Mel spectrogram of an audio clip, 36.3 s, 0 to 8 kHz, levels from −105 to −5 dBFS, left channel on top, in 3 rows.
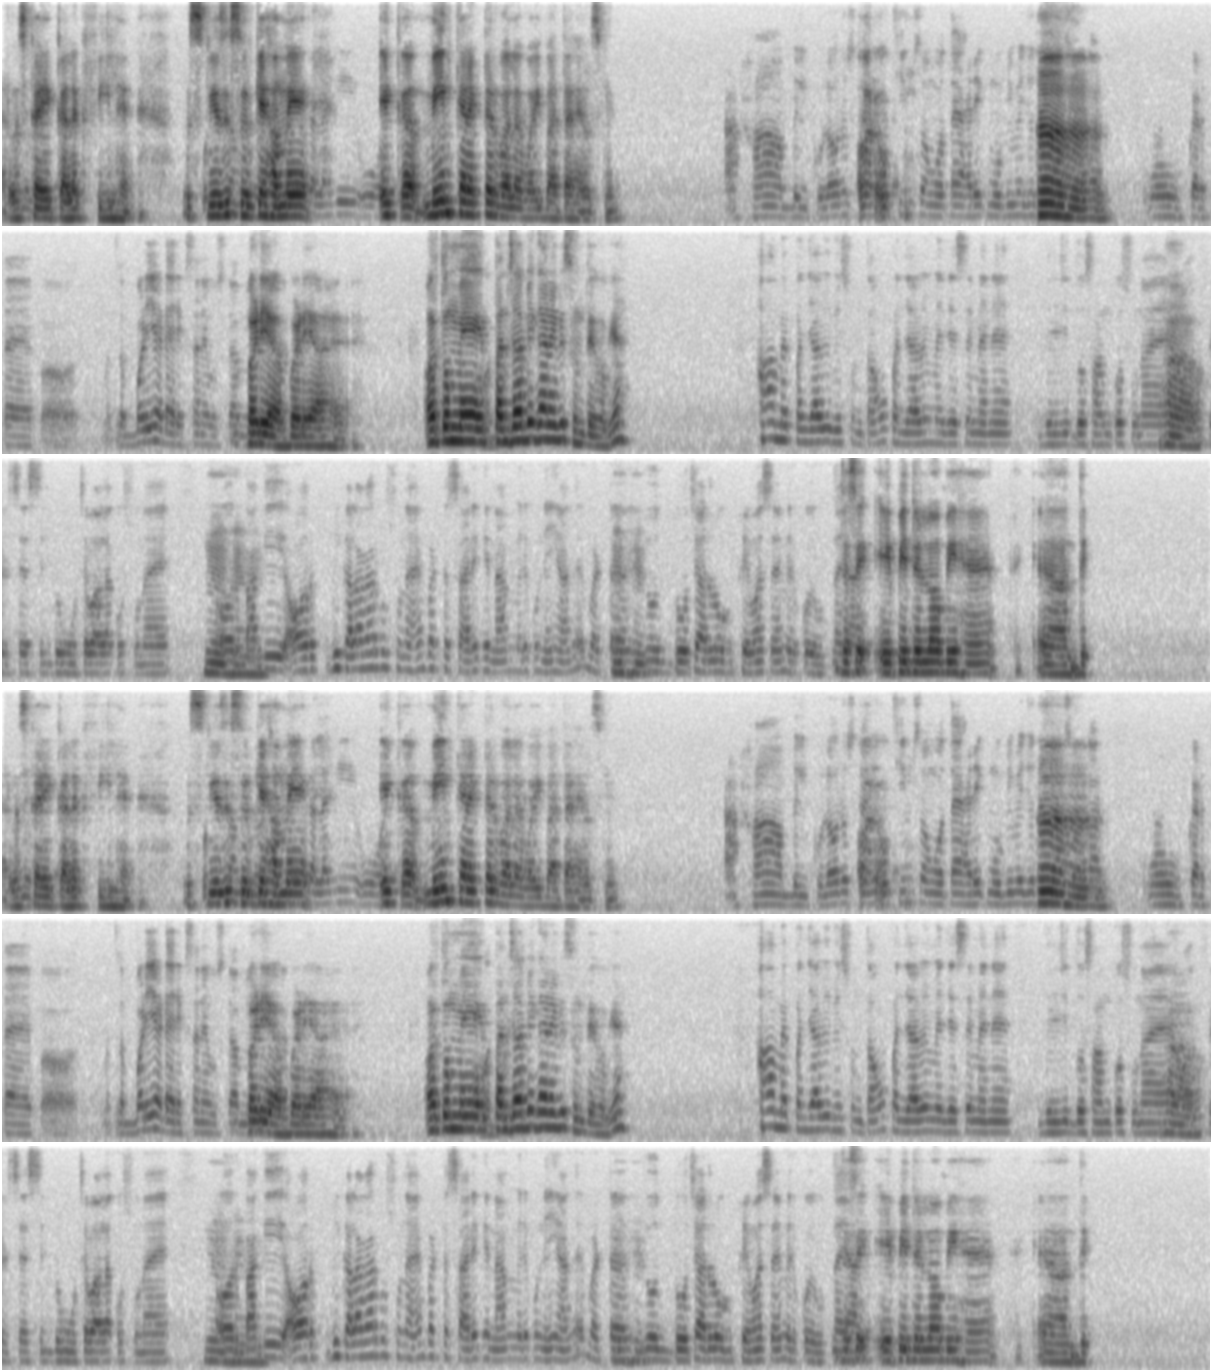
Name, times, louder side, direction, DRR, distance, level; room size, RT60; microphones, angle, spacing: voice 1, 0.0-3.1 3.8-6.2 8.6-8.9 10.3-11.0 14.5-15.6 16.3-18.4 23.7-24.1 26.2-26.6 30.3-30.6 32.6-34.1 34.5-35.0, left 6 dB, 70° left, 0.4 m, -30 dB
voice 2, 2.0-3.9 7.2-11.0 11.4-14.8 16.7-17.2 19.4-22.2 22.4-25.9 26.3-32.9, right 1 dB, 15° right, 0.5 m, -45 dB
2.6 x 2.2 x 3.0 m
head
